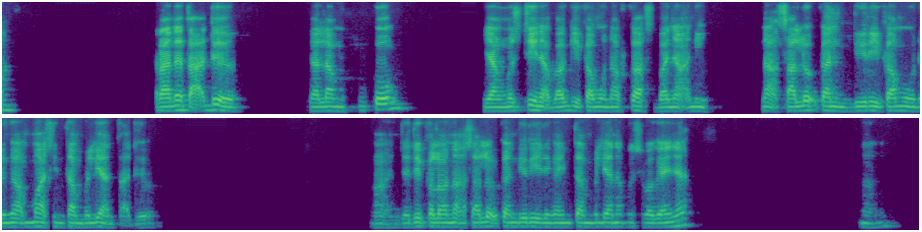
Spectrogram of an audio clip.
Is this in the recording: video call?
yes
